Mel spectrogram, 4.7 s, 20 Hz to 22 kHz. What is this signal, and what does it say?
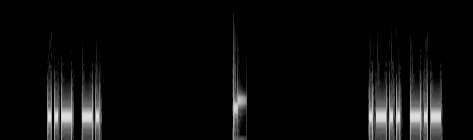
Morse code, heard as a keyed tone, about 36 wpm, 700 Hz. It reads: UN LK
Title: Top Two Letter Combinations in Words 35wpm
